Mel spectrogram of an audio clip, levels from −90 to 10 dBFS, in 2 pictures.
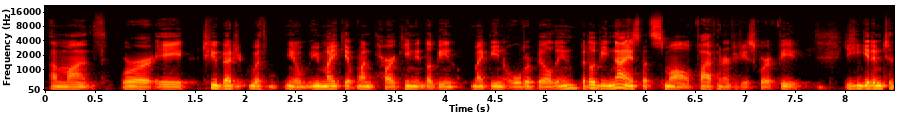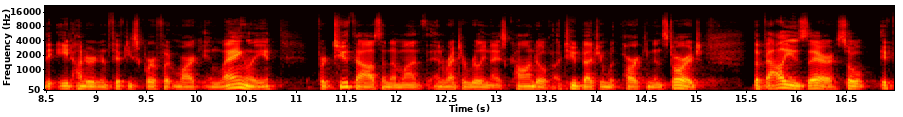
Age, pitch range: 30-49, 100-125 Hz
